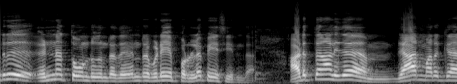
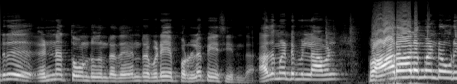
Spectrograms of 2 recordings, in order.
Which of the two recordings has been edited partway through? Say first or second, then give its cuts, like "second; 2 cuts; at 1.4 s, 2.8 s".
first; 1 cut; at 2.5 s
